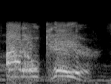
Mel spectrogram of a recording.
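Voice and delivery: high, loud refusal; defiant shout. A narrator's reading. Nisi answering Sandra through the door, shouting.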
